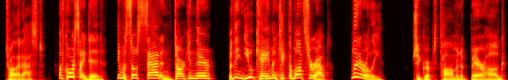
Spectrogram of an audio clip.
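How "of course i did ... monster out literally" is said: much higher, bouncy, eager voice; bubbly party pony. Acted. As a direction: gush at the hero you just met. Narrator voices Pinkie Pie.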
